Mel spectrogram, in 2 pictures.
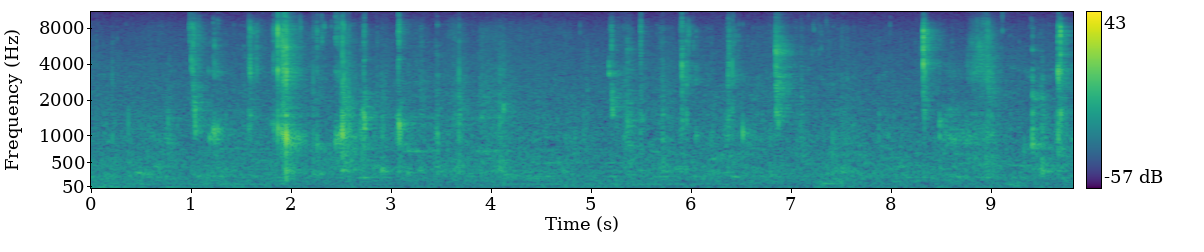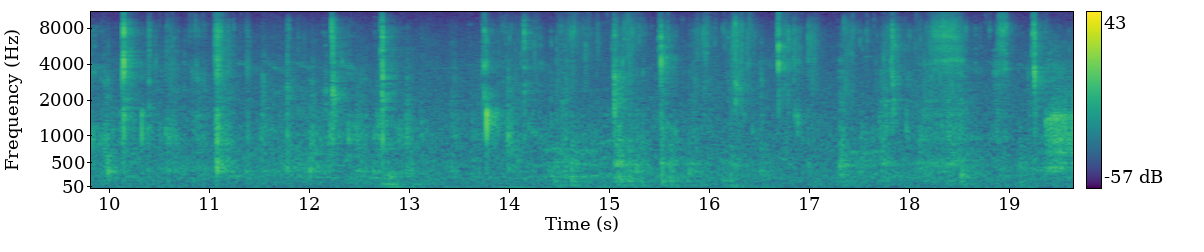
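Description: Close-miked chewing and mouth sounds of someone eating chicken curry and rice by hand, with many sharp, irregular clicks and smacks.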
